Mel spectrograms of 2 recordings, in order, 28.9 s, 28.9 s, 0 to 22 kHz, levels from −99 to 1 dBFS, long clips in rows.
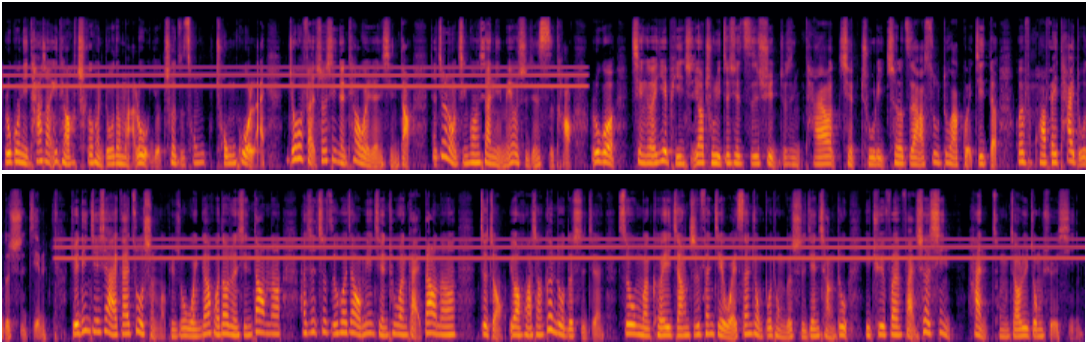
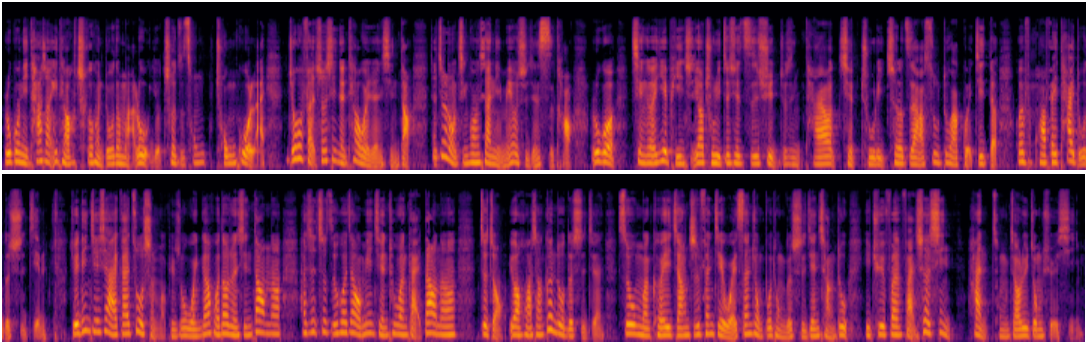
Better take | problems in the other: second | high-pitched whine; loud; until 8 s and from 15 s on; 3 kHz, 8 dB below the speech

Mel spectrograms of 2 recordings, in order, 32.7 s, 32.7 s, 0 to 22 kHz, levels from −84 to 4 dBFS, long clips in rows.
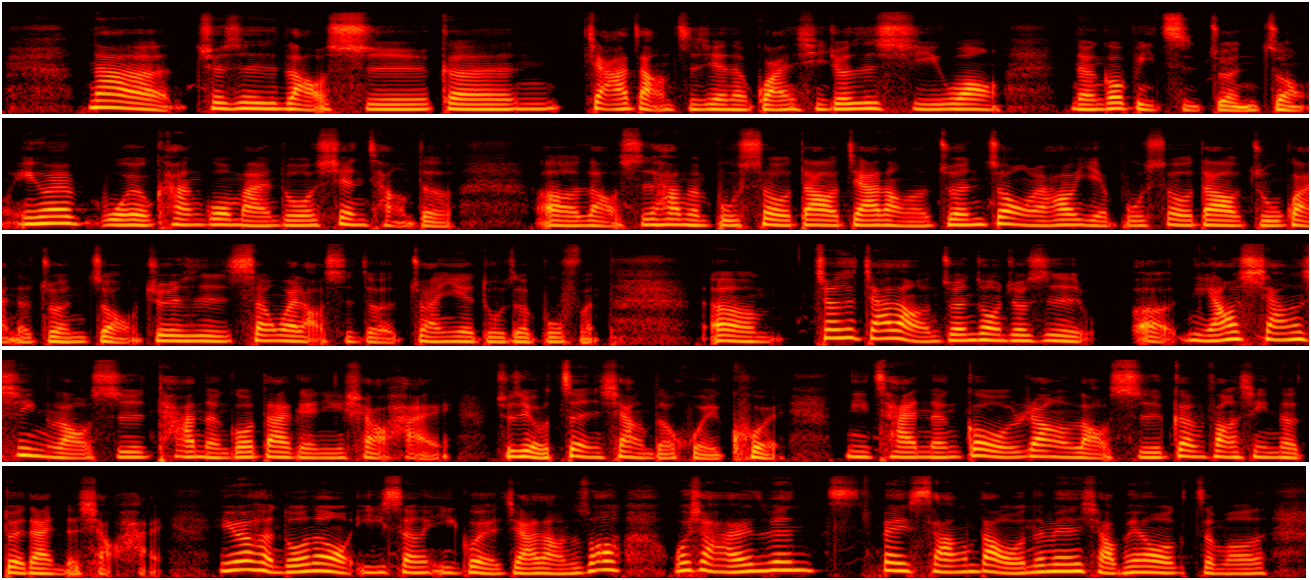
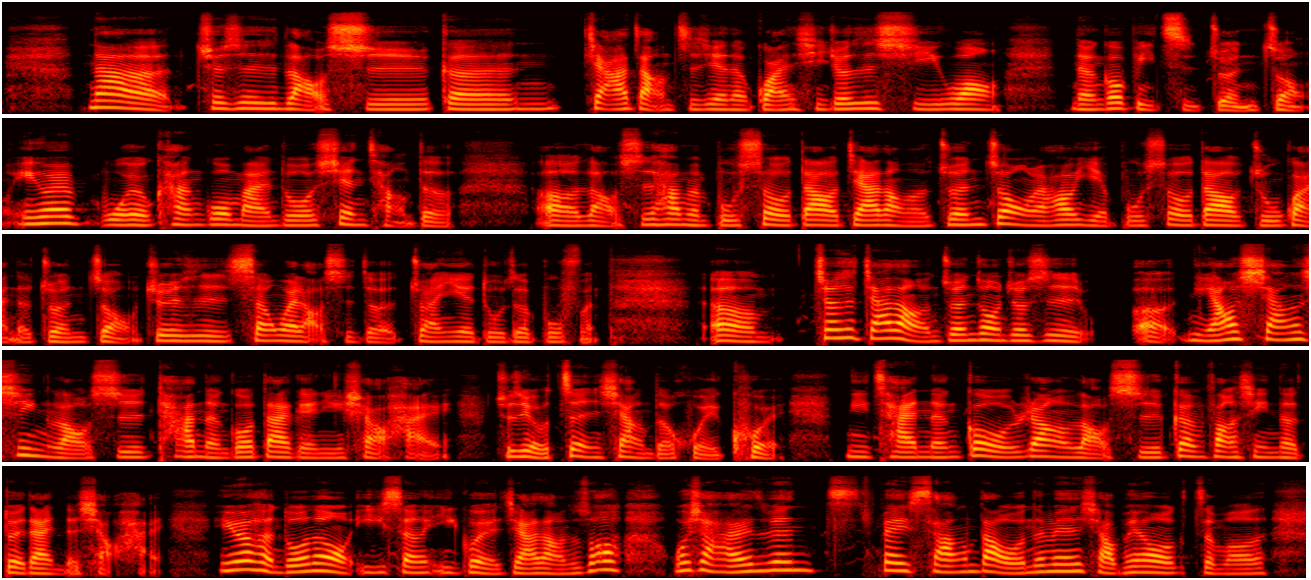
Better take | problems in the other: first | thin; very slightly; fading below 1 kHz

